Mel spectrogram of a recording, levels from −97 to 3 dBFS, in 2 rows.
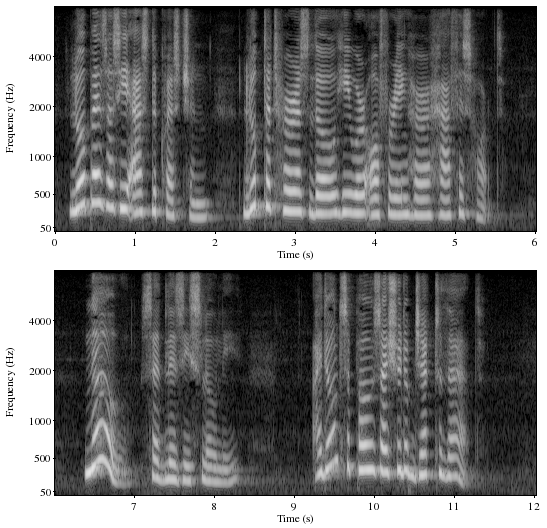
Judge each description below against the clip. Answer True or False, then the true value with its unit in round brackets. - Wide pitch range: True (6.3 semitones)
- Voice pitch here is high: True (250 Hz)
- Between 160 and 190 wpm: False (150 wpm)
